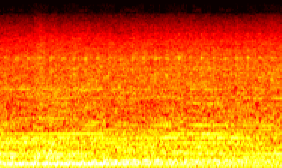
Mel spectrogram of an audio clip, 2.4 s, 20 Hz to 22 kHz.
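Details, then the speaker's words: 1999 Mercedes S420 W140 V8 just started after throttle body replacement: steady, even low idle with no misses or knocks; slight ticking noted elsewhere and power steering pump low on fluid; engine idling normally. "but look at that oh yeah she sounds so good"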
